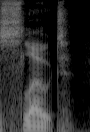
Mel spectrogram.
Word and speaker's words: Sloat: Maybe it's Sloat Bucket. What do you think? Or do you think it's a sloat? – I would pronounce it sloat. You know, S-L-O-A-T.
